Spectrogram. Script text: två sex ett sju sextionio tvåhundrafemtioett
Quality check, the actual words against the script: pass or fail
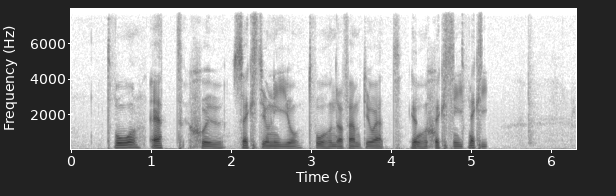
fail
